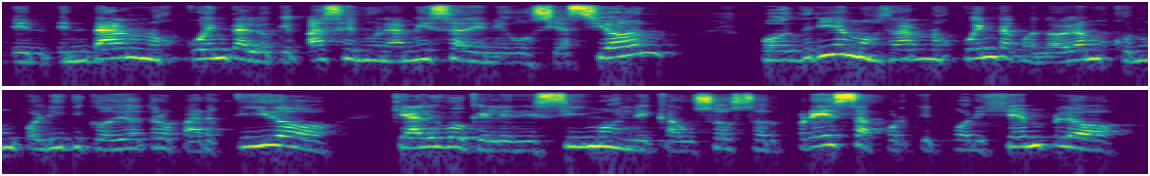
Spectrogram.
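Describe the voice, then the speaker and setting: Enthusiastic woman trainer, emphatic lecturing voice, mid pitch, lots of fillers. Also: fairly bright tone.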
